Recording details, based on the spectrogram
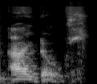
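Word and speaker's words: αἰδώς: It's spelled A-I-D-O-S. It's pronounced I-D-O-S-E, eidos.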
